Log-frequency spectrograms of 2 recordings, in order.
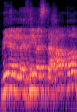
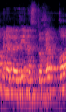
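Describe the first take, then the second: First: "استحق" as istahaqqa, a-vowels; fatha reading. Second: "استحق" as ustuhiqqa, u then i; damma reading. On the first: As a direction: recite "استحق" with open a on ta and ha. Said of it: "وضم استحق افتح لحفص". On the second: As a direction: recite "استحق" with u on ta and i on ha. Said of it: "وضم استحق". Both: Shown as a demonstration.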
